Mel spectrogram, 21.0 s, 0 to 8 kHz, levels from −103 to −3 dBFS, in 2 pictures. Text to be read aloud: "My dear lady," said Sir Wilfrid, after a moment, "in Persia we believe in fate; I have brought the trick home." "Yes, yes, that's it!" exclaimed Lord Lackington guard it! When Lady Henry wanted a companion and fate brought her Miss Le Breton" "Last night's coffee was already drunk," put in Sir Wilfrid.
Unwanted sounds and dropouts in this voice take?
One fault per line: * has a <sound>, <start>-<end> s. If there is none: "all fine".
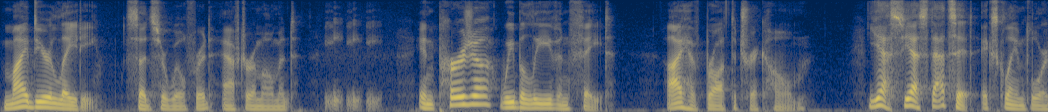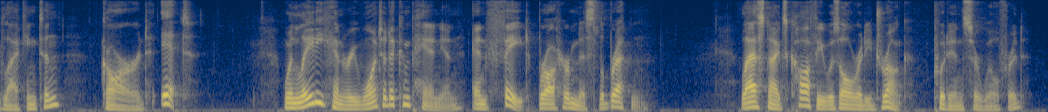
* has a laugh, 3.2-3.8 s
